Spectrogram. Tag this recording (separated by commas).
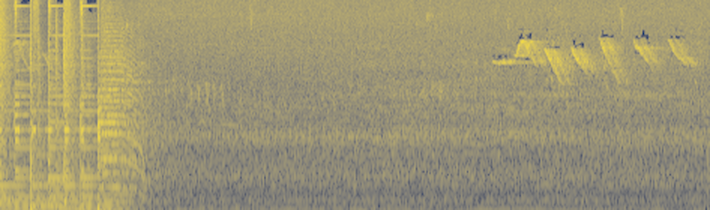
outside, rural or natural, Music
